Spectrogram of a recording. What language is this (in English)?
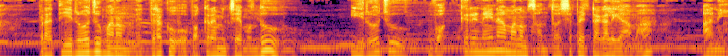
Telugu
